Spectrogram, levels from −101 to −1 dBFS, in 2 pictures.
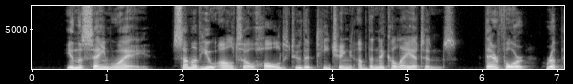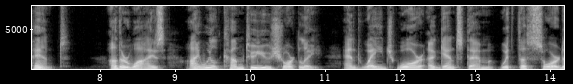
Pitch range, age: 115-165 Hz, 60-79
